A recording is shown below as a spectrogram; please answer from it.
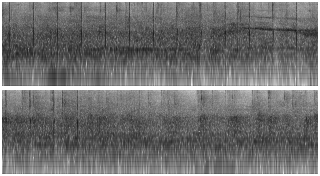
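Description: Crowd applauding, with voices talking and calling out over the clapping; a single high falling cheer rises above it about two seconds in.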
